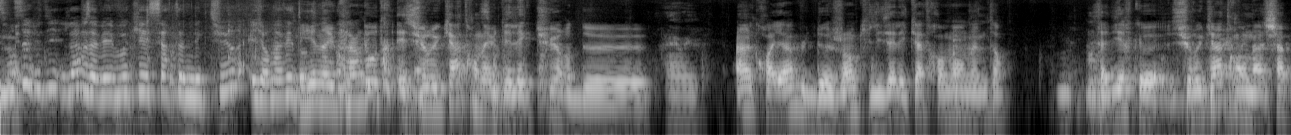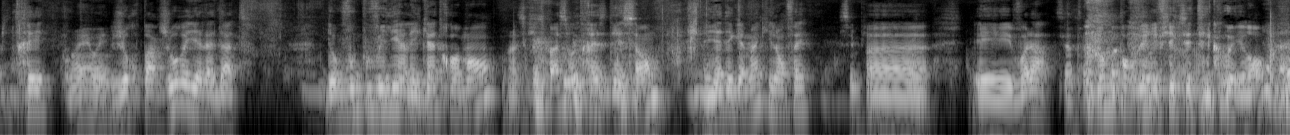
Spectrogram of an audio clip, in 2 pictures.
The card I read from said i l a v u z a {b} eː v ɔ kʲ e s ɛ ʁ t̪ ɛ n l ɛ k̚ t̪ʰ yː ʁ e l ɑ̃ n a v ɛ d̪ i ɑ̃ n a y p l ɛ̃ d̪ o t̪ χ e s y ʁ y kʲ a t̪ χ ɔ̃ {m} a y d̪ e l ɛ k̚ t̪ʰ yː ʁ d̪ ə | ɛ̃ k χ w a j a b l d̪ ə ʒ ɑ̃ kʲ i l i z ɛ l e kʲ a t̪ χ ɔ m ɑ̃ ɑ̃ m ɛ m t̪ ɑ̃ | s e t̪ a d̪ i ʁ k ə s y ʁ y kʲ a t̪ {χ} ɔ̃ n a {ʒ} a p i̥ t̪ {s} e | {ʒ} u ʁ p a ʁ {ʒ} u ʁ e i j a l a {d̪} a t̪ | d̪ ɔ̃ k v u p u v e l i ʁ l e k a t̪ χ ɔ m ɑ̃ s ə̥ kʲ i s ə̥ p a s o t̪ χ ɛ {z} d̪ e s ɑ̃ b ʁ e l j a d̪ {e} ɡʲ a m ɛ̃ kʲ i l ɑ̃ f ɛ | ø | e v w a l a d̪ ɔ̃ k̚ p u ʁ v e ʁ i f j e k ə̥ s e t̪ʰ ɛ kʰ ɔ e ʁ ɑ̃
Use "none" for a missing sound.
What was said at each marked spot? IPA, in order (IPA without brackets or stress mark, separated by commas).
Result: v, n, χ, ʃ, χ, ʒ, ʒ, d̪, z, e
